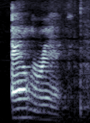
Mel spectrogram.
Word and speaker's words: Alaric: Alaric, Alaric, Alaric, Alaric. So this is most like what my name actually sounds like.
